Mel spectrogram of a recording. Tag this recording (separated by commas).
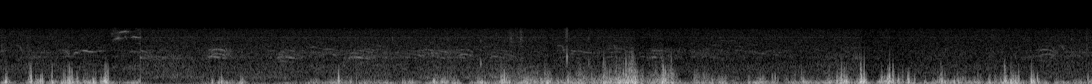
outside, rural or natural, Animal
